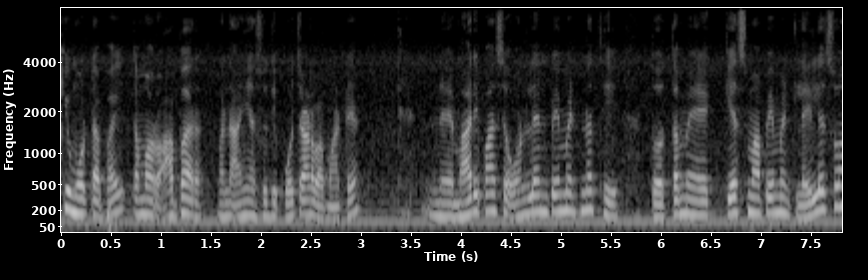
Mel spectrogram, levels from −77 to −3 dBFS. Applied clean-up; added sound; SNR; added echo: none; Mechanical fan; 14 dB; none.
